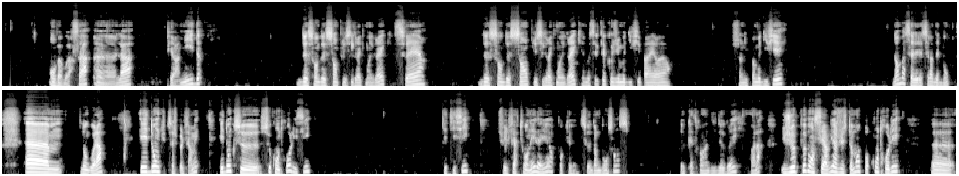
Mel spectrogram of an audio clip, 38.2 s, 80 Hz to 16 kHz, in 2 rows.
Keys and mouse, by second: 1.3 click, 3.1 click, 4.7 click, 7.7 click, 8.9 click, 11.7 click, 14.9 click, 16.2 click, 18.9 click, 20.2 click, 22.6 click, 24.3 click, 26.0 click, 27.3 click, 29.4 click, 30.7 click, 31.9 shift+click, 34.9 click, 36.1 click, 37.8 click.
